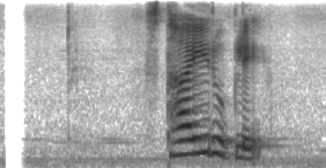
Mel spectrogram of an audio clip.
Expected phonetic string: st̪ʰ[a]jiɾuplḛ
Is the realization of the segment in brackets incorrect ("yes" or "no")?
no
